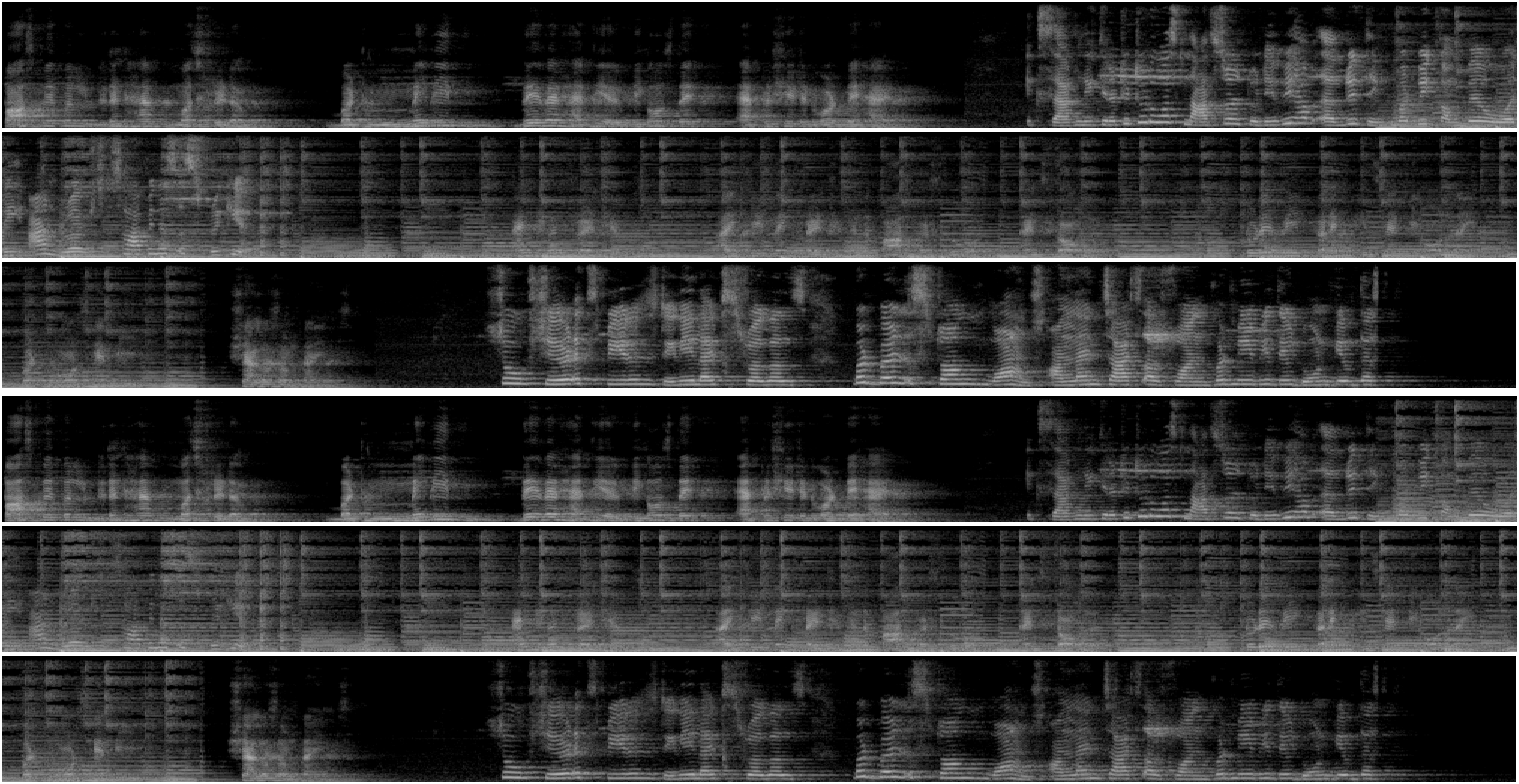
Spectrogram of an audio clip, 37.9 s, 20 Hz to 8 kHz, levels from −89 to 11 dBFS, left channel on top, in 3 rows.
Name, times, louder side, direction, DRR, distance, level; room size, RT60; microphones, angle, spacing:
voice 1, 0.0-2.2 2.7-7.5 16.9-18.0 18.6-21.9 23.0-25.1 25.4-26.5 27.1-28.1, right 1 dB, 60° right, 4.3 m, -33 dB
voice 2, 8.5-15.0 29.3-36.7, left 4 dB, 45° left, 0.9 m, -28 dB
sound 1, 11.4-26.9, right 1 dB, 25° right, 0.8 m, -33 dB
29.5 x 15.0 x 9.7 m
head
